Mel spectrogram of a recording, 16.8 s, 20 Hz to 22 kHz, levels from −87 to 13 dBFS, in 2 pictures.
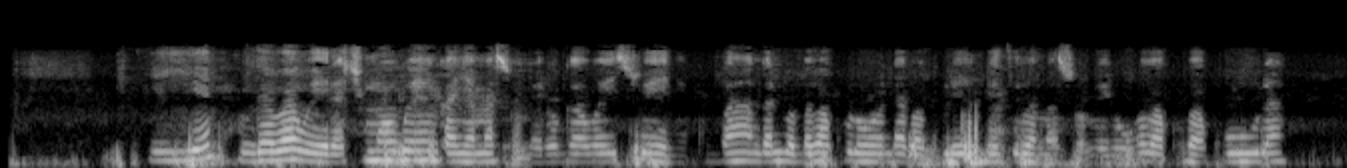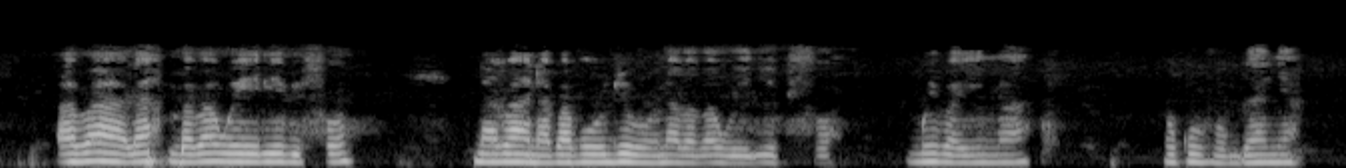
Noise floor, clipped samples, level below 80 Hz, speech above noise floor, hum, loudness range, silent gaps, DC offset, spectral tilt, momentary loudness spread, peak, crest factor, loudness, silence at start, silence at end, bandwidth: -56 dBFS; under 0.1%; -56 dBFS; 37 dB; none; 7 LU; none; under 0.1%; -6 dB/octave; 13 LU; 0 dBFS; 20 dB; -19 LUFS; 0.05 s; 0.3 s; 7.4 kHz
